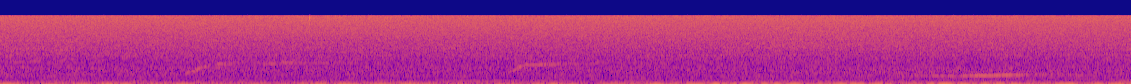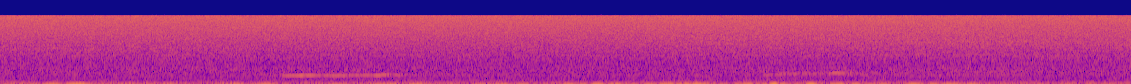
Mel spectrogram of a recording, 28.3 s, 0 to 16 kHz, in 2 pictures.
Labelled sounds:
6.5	7.0	humpback whale, 0.80 to 0.99 kHz

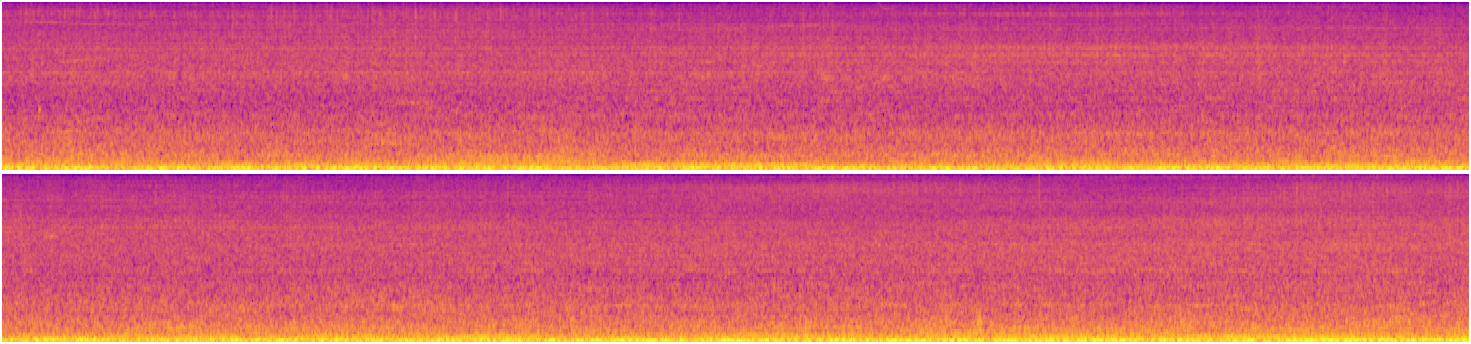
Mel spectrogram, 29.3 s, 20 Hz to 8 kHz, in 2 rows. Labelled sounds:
0.2	0.7	killer whale, 4.6 to 6.5 kHz

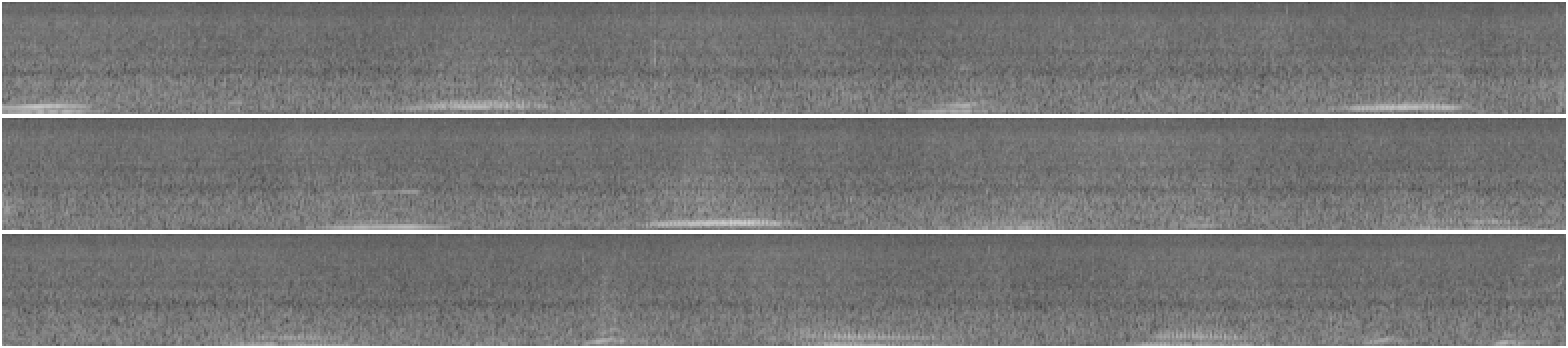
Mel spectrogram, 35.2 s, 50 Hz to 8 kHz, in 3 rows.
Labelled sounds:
14.5	14.9	humpback whale, 1.0 to 1.2 kHz

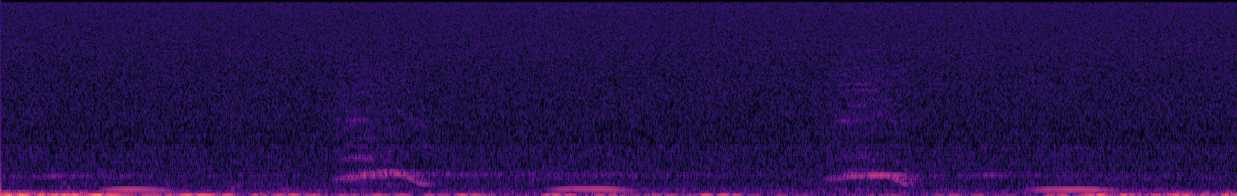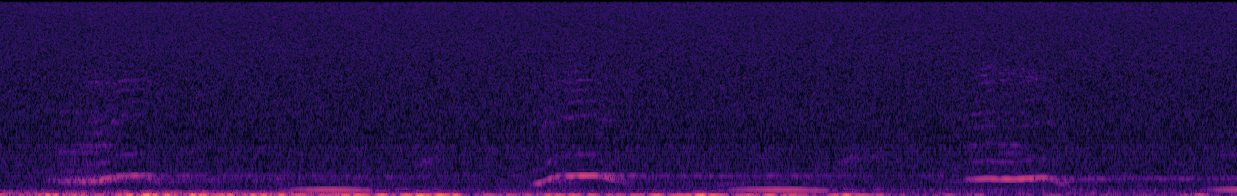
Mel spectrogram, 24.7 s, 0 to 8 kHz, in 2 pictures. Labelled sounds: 8.3	8.6	humpback whale, 1.1 to 1.2 kHz

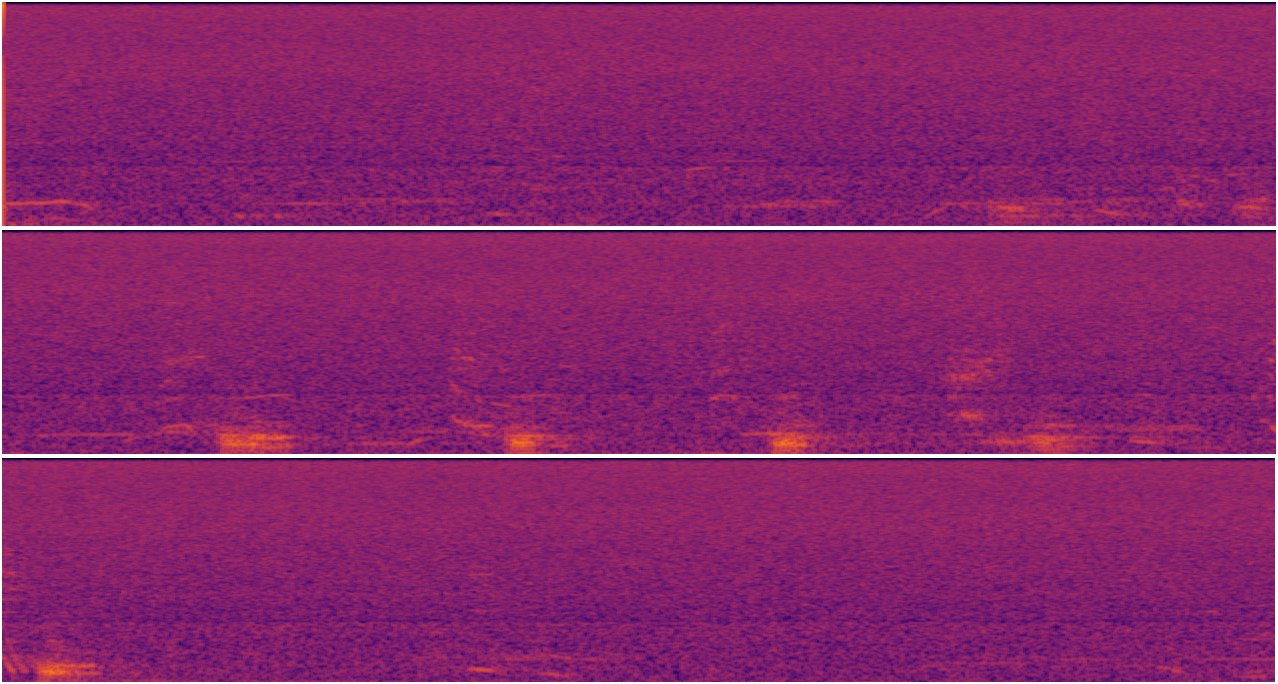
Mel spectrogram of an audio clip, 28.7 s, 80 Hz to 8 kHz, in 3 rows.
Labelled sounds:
10.8	11.1	humpback whale, 1.3 to 1.7 kHz
16.6	16.9	humpback whale, 0.99 to 1.2 kHz

